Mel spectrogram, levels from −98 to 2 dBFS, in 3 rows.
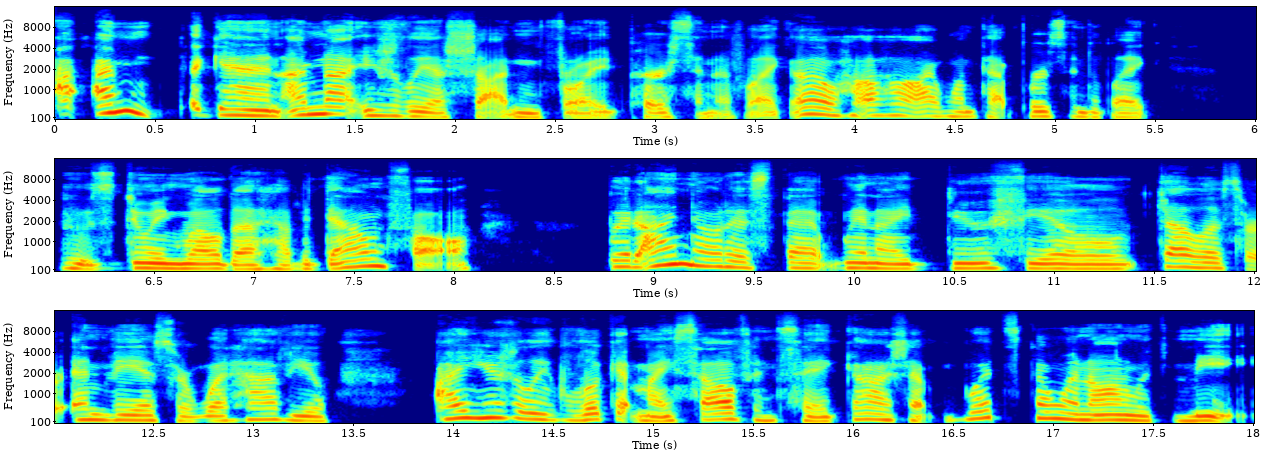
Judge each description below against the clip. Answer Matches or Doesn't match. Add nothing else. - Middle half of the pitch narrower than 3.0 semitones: Doesn't match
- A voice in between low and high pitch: Matches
